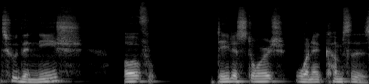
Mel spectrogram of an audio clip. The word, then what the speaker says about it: Storj: Take a look at, let's say in the case of Storj, or should I say storage, but it's spelled s t o r j.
